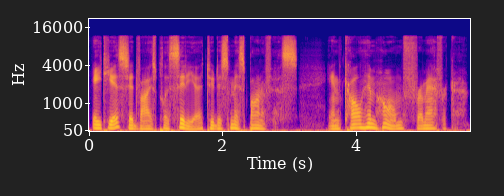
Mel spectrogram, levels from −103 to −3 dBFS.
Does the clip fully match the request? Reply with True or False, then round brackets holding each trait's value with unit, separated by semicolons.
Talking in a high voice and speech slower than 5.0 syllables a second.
False (110 Hz; 4.5 syllables/s)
